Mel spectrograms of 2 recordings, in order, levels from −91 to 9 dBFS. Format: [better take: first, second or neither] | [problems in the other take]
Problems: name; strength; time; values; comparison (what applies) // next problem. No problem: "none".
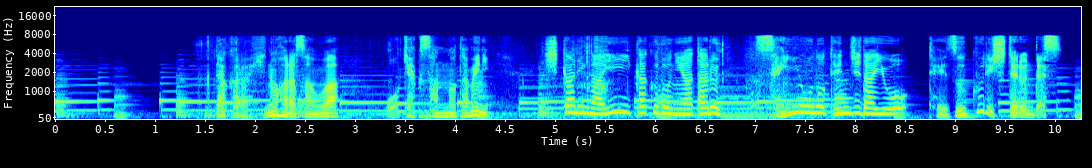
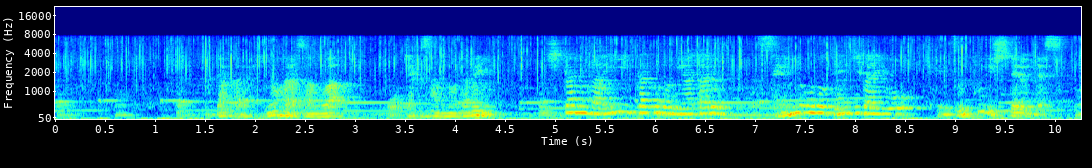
first | background sound (Insect); 12 dB below the speech // room echo; dies away in 0.6 s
